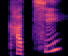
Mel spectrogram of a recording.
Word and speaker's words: 같이: One small pronunciation tip. 같이 is often pronounced close to in natural speech but write it as 친구하고 같이 가요.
